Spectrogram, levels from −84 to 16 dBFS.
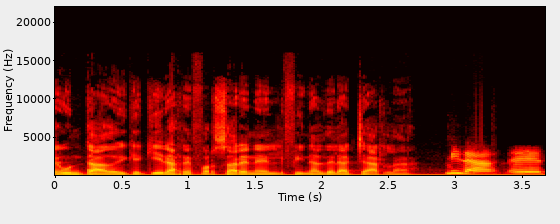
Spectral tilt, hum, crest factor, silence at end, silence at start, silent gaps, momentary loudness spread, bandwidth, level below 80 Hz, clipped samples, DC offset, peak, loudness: -5.5 dB/octave; none; 14 dB; 0 s; 0 s; none; 7 LU; 15.5 kHz; -48 dBFS; under 0.1%; 4%; -6 dBFS; -21 LUFS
